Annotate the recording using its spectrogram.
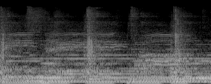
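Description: Gospel choir singing with instrumental accompaniment over a steady beat of about two strikes a second.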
